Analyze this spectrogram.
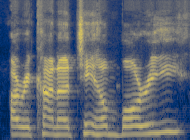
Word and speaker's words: Arikana Chihomboro: very strong one thank you so much ambassador arikana chinhambori am i saying it right am i saying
